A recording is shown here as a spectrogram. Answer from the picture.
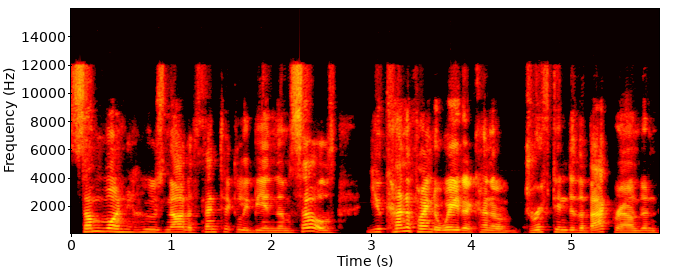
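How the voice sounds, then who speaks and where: The speaker has a Canadian accent and talks at a moderate pace against a quiet background. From Canada. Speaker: former technology executive, diversity consultant. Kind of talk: interview.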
